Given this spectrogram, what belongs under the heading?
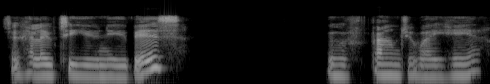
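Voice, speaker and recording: A woman hosts a casual craft demonstration in a croaky, cold-roughened voice full of gravelly fry. She takes her time, rambling and thinking aloud as she works. The sound is a little dull. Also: lowish voice, fairly even intonation, slow pace, mellow. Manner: unscripted, rambling, thinking aloud while working. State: croaky, hoarse after a cold. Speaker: craft tutorial host. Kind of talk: casual chatty needlework demonstration.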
